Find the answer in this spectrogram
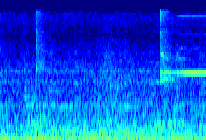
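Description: Digital multimeter's continuity buzzer giving a steady high beep, starting about a second and a half in, as its probes bridge the plug-top fuse: the fuse has continuity and is intact.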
